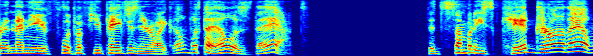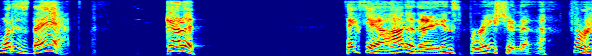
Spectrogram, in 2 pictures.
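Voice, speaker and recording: Guy doing a casual gaming stream, kinda high voice, folksy and chatty, really dry close sound. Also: a little mellow, dry recording. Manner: folksy, chatty, with jokey turns of phrase. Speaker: YouTube host of a tabletop gaming show. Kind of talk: casual livestream sign-off chat.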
